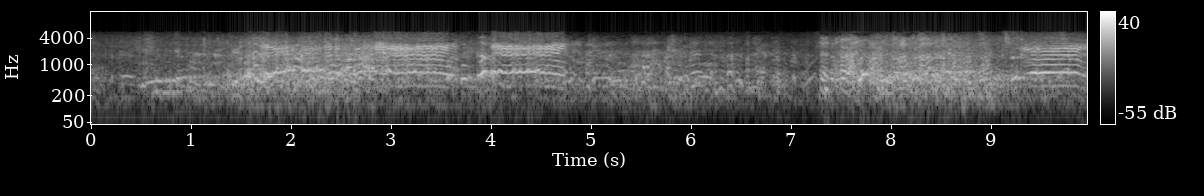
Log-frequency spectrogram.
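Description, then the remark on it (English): A mad goat in a jail cell bleats loudly and repeatedly, its quavering cries overlapping in a near-continuous run, with a murmur of people talking underneath. “That's a mad goat.”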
